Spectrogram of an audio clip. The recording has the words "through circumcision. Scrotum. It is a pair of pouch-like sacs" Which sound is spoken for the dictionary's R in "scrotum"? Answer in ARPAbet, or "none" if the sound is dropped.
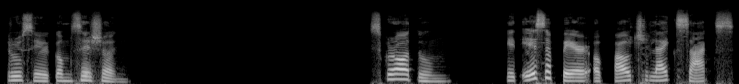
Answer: R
